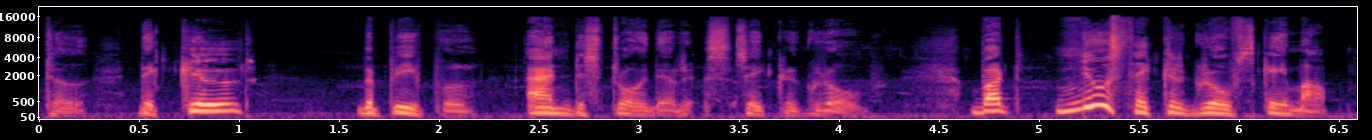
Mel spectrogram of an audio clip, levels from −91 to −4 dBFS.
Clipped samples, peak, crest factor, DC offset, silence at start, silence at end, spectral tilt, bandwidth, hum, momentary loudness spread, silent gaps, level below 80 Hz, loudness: under 0.1%; -2 dBFS; 22 dB; under 0.1%; 0.05 s; 0.15 s; -5.5 dB/octave; 16 kHz; none; 18 LU; none; -58 dBFS; -23 LUFS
